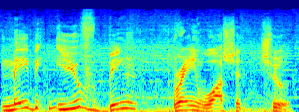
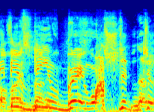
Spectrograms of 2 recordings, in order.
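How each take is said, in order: First: The phrase is said slowly, with a hesitation. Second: The phrase is said quickly in one run.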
